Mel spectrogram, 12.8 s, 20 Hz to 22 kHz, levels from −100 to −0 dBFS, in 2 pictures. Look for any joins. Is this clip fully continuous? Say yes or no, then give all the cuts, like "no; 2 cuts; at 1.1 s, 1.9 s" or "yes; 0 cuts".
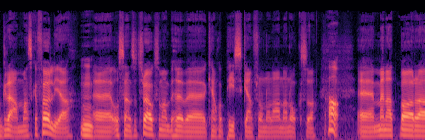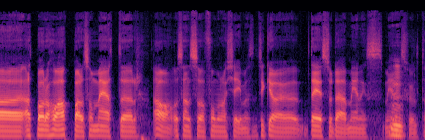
no; 3 cuts; at 7.6 s, 8.6 s, 11.0 s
